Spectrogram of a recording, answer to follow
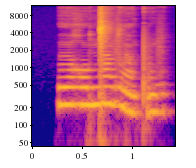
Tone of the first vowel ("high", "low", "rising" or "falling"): high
